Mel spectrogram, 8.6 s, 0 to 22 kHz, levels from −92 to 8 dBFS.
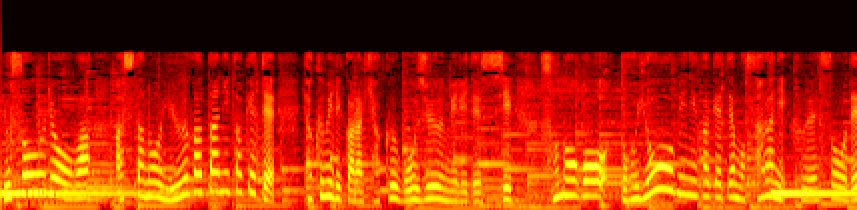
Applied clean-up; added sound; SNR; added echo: none; Keyboard (musical); 6 dB; none.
